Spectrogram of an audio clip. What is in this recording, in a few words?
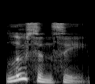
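"lucency", British English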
